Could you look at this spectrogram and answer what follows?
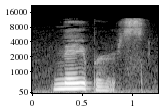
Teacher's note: now our voice must go up before it goes down so we'll rise on the stress syllable and then step down to a lower pitch · our final content word is neighbors stress on the first syllable now our voice must go up before it goes down so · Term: falling intonation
